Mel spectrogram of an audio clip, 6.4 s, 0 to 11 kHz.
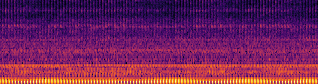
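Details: Gravely 5665 freshly fitted with a China carburetor (after a 15hp carb was tried): an uneven single-cylinder idle thump of about 200 a minute sounds lean and needs partial choke to keep running.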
